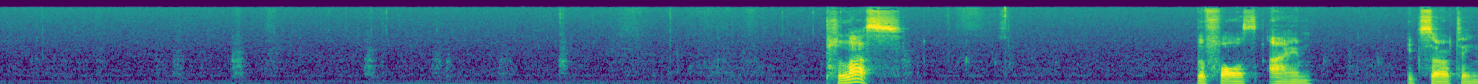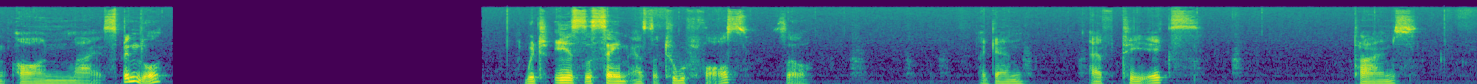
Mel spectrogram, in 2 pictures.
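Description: A felt-tip pen scratches softly across paper.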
